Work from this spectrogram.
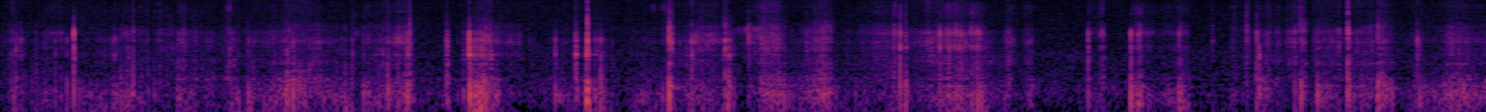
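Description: Long glitter nails scratch the metal mesh grille microphone capsules on the plastic body of a Tascam handheld recorder, then one hand scratches only the left capsule. A quiet, steady run of bright, crisp scratches and sharp little clicks, like a zipper or crunching, rises and falls close to the microphone.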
